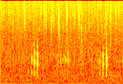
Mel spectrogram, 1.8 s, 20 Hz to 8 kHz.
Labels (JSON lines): {"label": "biophony, damselfish", "recorder": "SoundTrap 500"}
